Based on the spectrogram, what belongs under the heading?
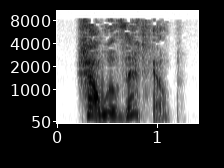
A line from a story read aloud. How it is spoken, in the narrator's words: I asked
